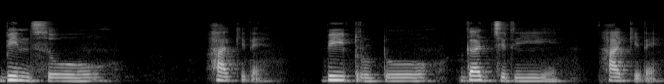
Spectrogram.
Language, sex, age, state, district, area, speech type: Kannada, female, 45-60, Karnataka, Bidar, urban, spontaneous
